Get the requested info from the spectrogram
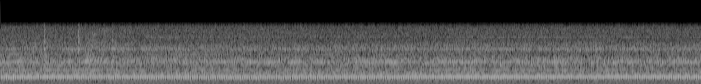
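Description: Steady hum carrying several fixed tones, with a few faint clicks about half a second and a second in as the pi-filter bandswitch, a rotary switch on a homebrew tube linear amplifier, is turned.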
